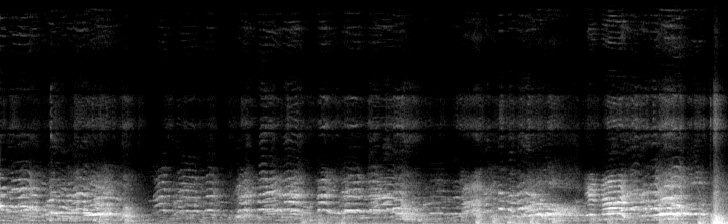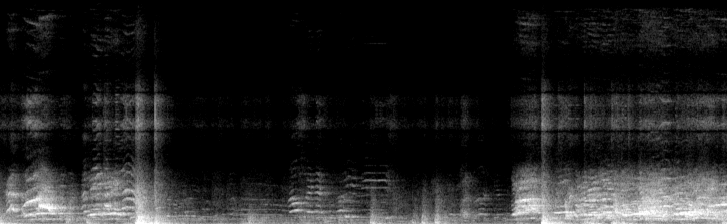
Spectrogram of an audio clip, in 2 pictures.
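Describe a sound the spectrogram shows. A crowd of spectators chatters and shouts.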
